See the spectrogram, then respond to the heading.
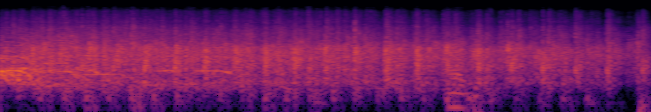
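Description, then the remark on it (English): Sustained audience applause, dense steady clapping from a crowd that holds at a loud level for several seconds before tapering slightly at the end. “It's very cool, and all that applause even without prompting.”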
